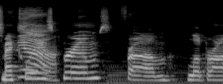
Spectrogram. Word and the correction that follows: Lebanon: Did I say that town name correct too? Hello. – No. It's Lebanon.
